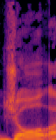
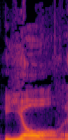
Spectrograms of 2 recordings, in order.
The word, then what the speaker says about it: Joel: God, you said Joel. I keep saying Joel. Yoel. It's Yoel. It's a soft J, right? – Yoel Eriksson Ek. – Yoel.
